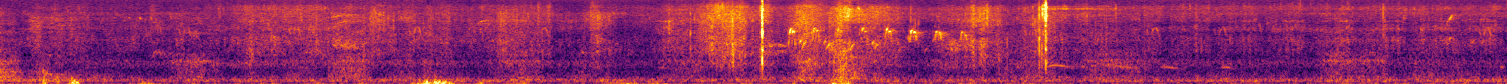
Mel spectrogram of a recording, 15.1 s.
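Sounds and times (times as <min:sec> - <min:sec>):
outdoor background noise: 0:00.0 - 0:15.0
bird chirping: 0:06.8 - 0:15.0.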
